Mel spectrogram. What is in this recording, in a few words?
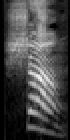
"shang4", pinyin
